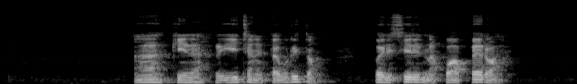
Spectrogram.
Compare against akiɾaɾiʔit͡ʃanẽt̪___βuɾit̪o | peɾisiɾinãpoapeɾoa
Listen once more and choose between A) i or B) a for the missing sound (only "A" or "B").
B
